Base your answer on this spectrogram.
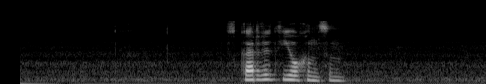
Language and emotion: Russian, neutral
